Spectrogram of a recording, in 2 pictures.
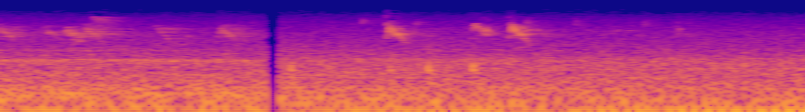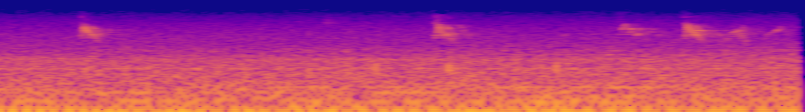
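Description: Short, high bird calls scattered through, several a second at times, over a steady low outdoor rumble. The sound cuts out for an instant just under a second and a half in.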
